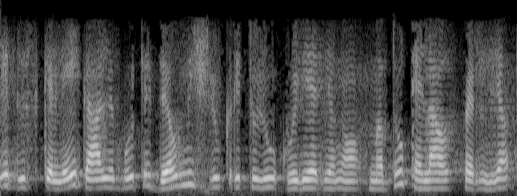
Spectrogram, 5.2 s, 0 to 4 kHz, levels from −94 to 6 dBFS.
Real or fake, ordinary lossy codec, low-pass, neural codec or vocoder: fake; AAC, 16 kbps; 3.6 kHz; codec, 16 kHz in and 24 kHz out, 0.9 kbps, LongCat-Audio-Codec, fine tuned four codebook decoder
